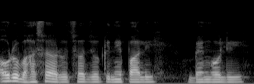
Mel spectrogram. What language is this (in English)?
Nepali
